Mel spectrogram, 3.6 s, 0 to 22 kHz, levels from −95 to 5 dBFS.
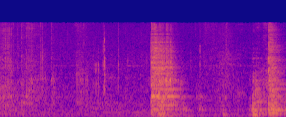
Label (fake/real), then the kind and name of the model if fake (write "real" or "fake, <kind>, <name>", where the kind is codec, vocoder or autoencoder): real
